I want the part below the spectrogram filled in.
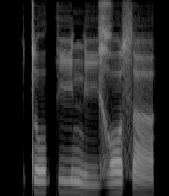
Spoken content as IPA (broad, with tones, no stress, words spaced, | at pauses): toː˦kiː˦niː˧ ɣɔ˦sa˨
